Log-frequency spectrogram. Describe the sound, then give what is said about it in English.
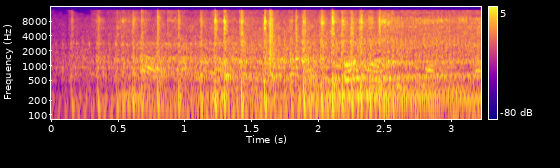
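A moped engine runs steadily, a continuous buzzing putter that holds even for a few seconds, with indistinct voices faintly mixed underneath. “goes about on her brother's moped when she has time.”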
